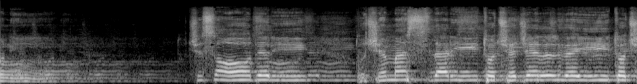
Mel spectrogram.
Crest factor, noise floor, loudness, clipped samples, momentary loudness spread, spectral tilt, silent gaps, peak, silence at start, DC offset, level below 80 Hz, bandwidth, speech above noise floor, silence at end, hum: 14 dB; -44 dBFS; -14 LUFS; under 0.1%; 16 LU; -3.5 dB/octave; none; 0 dBFS; 0 s; under 0.1%; -60 dBFS; 16 kHz; 30 dB; 0 s; none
